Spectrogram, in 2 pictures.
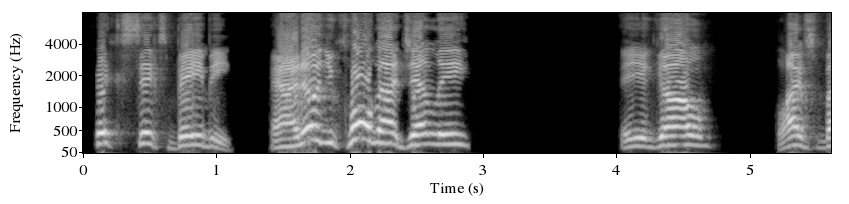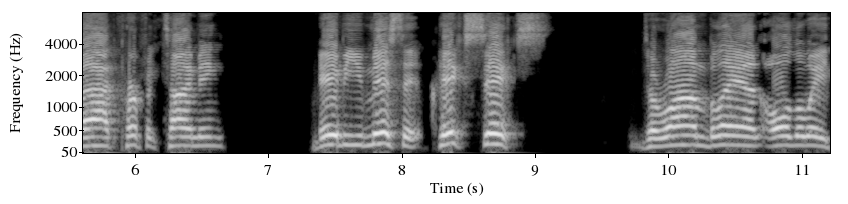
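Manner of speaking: excited celebration. Real, not acted. Streamer hyping the pick six to chat member Jet Li, excitedly. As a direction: keep the hype going, loud.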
